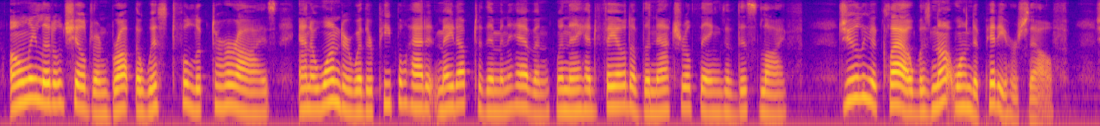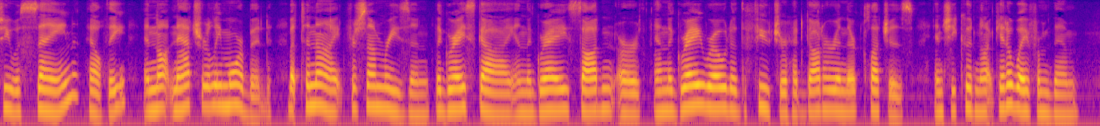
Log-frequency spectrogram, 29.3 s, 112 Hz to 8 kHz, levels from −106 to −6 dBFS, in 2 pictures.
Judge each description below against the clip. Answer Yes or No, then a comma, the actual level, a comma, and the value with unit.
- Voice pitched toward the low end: No, high, 195 Hz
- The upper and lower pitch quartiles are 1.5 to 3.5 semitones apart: Yes, average, 3.1 semitones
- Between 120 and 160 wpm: No, average, 175 wpm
